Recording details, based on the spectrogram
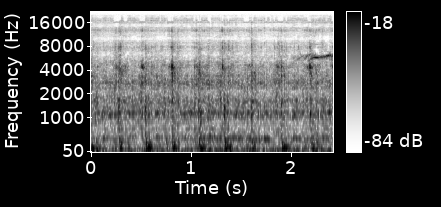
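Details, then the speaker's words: Injora Chilow RC crawler, both driveshafts loosened; faint regular light click, about three a second, over motor whir; owner suspects transmission, cause not confirmed; drivetrain clicking. "Yep, we still got the clicking noise. So now I'm gonna take the back drive shaft off, and then we'll try it again. It sounds like that clicking noise is coming from up in here. Maybe the transmission."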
